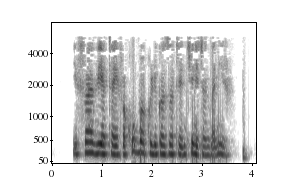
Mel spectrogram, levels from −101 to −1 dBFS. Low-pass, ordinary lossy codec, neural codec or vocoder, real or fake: 7.2 kHz; MP3, 24 kbps; none; real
